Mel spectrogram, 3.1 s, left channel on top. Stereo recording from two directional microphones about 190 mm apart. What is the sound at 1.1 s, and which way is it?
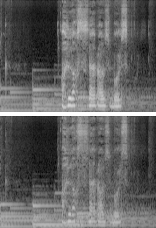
A woman's voice, 30° left (ahead or behind).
